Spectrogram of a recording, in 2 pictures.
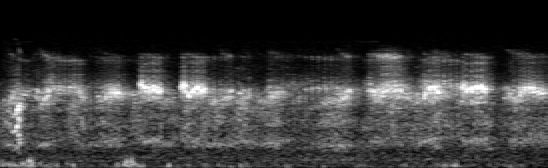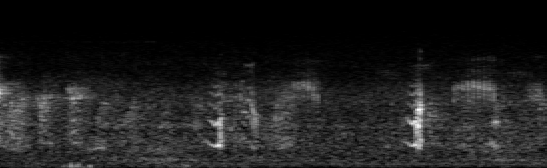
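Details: A marsh frog (Pelophylax ridibundus) calls with a loud, rapid, rattling croak made of quick pulses, like a chuckling laugh.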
